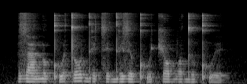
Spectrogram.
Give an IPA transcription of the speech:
z a n̪ ɔ kʷʼ a t̪ o d̪ ɪ t͡s ɪ d̪ ɪ z ɛ kʷʼ ɛ t͡ʃ ɔ b ɔ d̪ ɵ kʷʼ ɪ

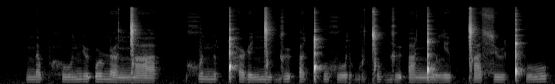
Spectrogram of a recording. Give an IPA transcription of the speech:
n ɐ p h u n ʉ ʔ u ɳ ɐ ŋ͡ǀ a | x u n u ǃʰ ɐ ɽ i ŋ͡ǀ i ɡ ʉ ʔ ɐ ǃʰ u x u ɾ ɨ ɡʷ i ǀ u ɡ ɨ ʔ a ŋ͡ǃ u l i p ǀ a s ʉ ǃʰ u

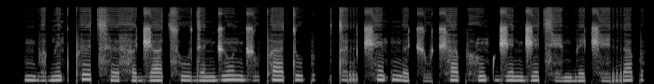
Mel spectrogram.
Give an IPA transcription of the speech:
m b ə̤˦ b ẽ˥ t pʰ ɘ˥ t͡sʰ ɘ˨ h ə˨ d͡ʒ ɜ˨ t͡sʰ u˨ d ɘ˨ n d͡ʒ ũ˥ n d͡ʒ ṳ˦ pʰ ɜ˥ t u˦ p | t ə̤˥ r t͡ʃʰ ẽ˥ p ŋ ɘ˩ t͡ʃ ṳ˩ t͡ʃʰ ɜ˦ p h ũ˦ p d͡ʒ e˦ n d͡ʒ e˦ t͡sʰ e̤˨ m b e˨ t͡ʃʰ e̤˨ r ɜ˦ p

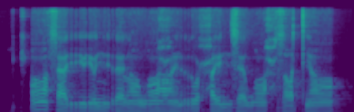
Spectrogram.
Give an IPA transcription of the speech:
t͡ʃʼ ɑ̃ s æ rʲ ʉ ɾʲ ɵ nʲ r ɛ l ɑ̃ w ɑ̃ ʕ ẽ r u ħ e nʲ z ɛ w ɑ̃ ħ z ɑ tʲ ɑ̃

